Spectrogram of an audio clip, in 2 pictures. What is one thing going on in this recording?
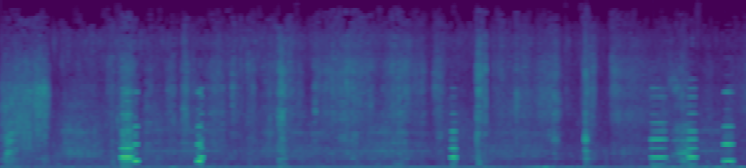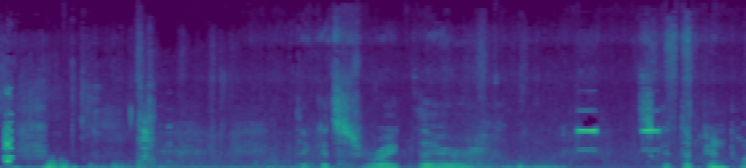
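A metal detector beeps in short, sharp chirps.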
